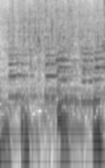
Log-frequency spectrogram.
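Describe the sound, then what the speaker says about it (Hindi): Pasta deep frying in hot oil, a continuous close bubbling sizzle with a few soft pops and low thumps. "हाँ, तो अब मेरा पास्ता पक गया है। अब मैं इसे डीप फ्राई करूंगी।"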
